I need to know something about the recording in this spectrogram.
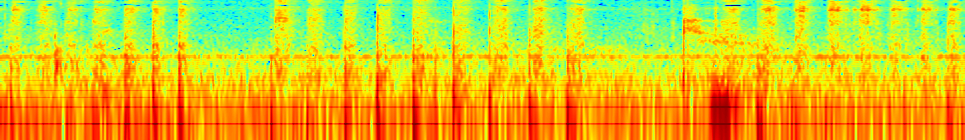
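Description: Drawing tool scratching across the paper of a spiral sketchbook in short, irregular strokes, several a second, as a face's outlines are sketched.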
